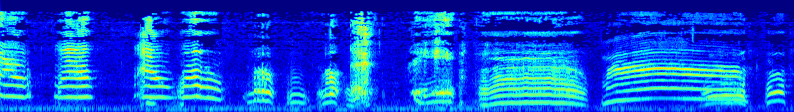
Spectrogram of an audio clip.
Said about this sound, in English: And now, this week's digital noise will be brought to you entirely by the cats in the house.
